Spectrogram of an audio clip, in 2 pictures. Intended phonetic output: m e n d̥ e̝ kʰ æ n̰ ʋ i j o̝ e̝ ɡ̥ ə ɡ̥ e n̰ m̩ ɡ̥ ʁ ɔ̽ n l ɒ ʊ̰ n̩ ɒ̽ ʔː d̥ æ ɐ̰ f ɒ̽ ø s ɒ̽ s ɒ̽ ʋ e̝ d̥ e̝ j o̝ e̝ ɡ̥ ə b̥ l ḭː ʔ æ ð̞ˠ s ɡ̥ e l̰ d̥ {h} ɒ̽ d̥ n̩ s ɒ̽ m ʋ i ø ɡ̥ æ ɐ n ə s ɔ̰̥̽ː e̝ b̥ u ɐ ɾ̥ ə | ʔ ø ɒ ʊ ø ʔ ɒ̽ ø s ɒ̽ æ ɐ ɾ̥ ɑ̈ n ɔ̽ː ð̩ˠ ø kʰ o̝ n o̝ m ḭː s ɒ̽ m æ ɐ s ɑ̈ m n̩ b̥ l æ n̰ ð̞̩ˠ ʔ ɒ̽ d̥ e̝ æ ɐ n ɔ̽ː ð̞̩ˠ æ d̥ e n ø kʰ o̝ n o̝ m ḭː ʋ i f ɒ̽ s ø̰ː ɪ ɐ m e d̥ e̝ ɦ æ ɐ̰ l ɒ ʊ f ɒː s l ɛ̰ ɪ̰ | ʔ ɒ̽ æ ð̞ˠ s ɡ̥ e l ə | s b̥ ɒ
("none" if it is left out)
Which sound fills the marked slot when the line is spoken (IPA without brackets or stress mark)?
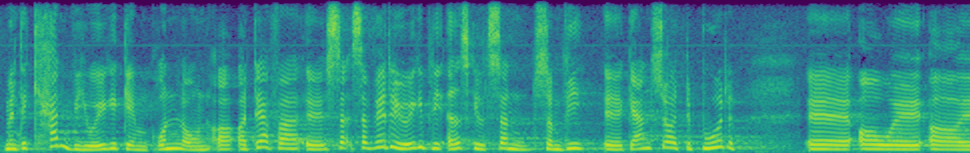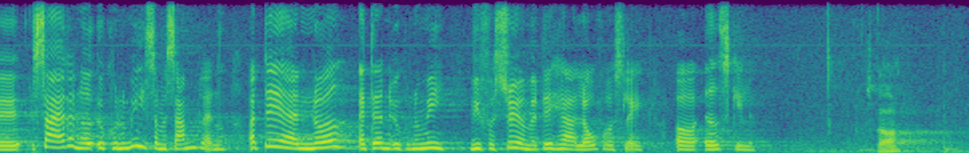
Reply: s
